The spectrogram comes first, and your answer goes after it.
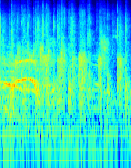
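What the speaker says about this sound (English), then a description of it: "Can I get a clap for that?" An audience claps in a short burst, loud at first and then tapering into uneven patches, with voices and cheering mixed into the clapping.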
